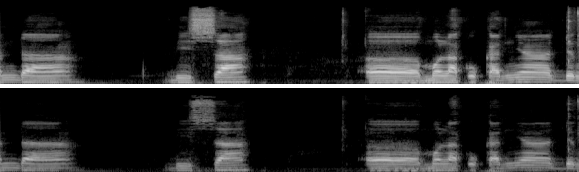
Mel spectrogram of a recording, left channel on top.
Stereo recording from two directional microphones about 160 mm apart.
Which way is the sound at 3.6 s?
25° left (ahead or behind).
